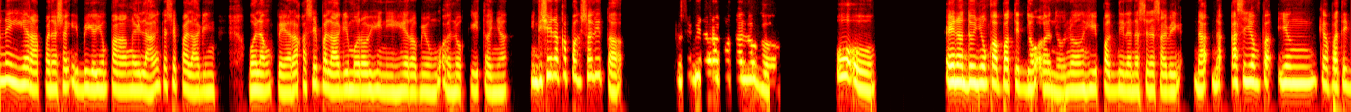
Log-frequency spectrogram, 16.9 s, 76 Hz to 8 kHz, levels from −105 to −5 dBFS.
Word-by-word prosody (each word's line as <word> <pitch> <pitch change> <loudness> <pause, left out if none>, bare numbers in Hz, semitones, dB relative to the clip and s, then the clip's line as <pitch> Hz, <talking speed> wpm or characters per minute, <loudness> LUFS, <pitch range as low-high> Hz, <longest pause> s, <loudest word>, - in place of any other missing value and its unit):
nahihirapan 240 -8 +1
na 200 - -1
siyang 220 +3 -5
ibigay 200 0 0
yung 195 - -6
pangangailangan 190 -1 -2
kasi 235 0 -7
palaging, 185 -3 -4 0.4
walang 190 -1 +2
pera 180 +2 -2
kasi 230 +1 -4
palagi 195 -3 0
mo 190 - 0
raw 190 0 +1
hinihiram 180 -1 -2
yung 180 -1 -4
ano 180 -1 -3
kita 185 -2 -6
niya." 175 +1 -3 0.3
Hindi 265 +1 +3
siya 355 0 +4
nakapagsalita, 340 +1 -1 0.7
kasi 275 +3 -7
binara 320 -1 +2
ko 325 - -17
talaga, 295 -10 0 0.9
oo. 310 -10 +6 1.0
Eh, 265 - +10
nandun 260 -1 +7
yung 250 - -4
kapatid 230 -3 +3
nung 205 - +1
ano 190 -4 -2
nung 190 +2 -1
hipag 200 0 -2
nila 185 -1 -3
na 185 - -2
sinasabing 185 -1 -3 0.2
na 200 -4 -2
na 245 0 -4
kasi 260 +1 +2
yung 260 -2 +3
pa 250 - -2
yung 255 0 +2
kapatid 230 -2 -2
205 Hz, 160 wpm, -23 LUFS, 185-255 Hz, 1.0 s, Eh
